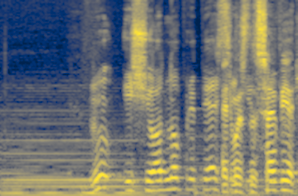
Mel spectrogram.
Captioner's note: speaking Russian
